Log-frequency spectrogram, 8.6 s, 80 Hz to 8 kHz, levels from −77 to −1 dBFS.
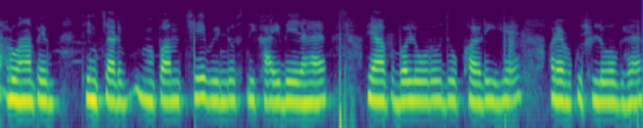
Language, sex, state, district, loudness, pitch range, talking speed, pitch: Hindi, female, Jharkhand, Jamtara, -14 LUFS, 210-220 Hz, 145 wpm, 215 Hz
